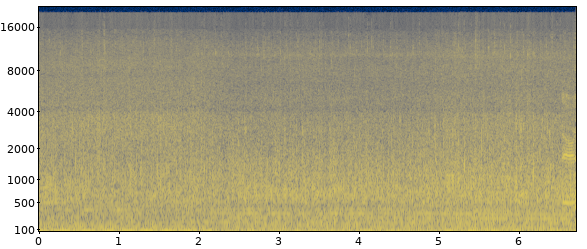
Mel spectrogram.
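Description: Droning engines of a B-29 bomber in flight in War Thunder, a dense, steady roar that holds evenly with no pauses and no voices.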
